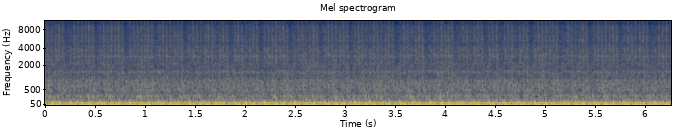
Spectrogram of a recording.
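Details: VW bus air-cooled 1776 cc single-port flat-four, dual Dellorto carbs, mechanical fuel pump, built 2003, ~5K miles, non-ethanol fuel, first start after 5–6 months sitting; steady even low idle rumble, no knocks, misses or hunting; healthy.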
